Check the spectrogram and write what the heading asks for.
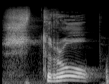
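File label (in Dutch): "Stroop", dialect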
